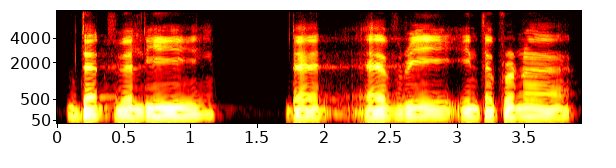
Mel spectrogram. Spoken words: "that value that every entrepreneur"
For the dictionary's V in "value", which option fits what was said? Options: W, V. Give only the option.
W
